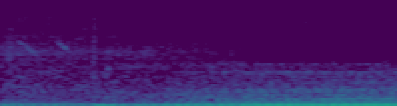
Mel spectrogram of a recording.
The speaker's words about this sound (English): Well, let's get in the car and we'll talk about it as we drive along.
